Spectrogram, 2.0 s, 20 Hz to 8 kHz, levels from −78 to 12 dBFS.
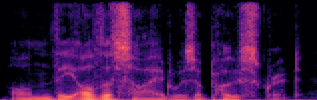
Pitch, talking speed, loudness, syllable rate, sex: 90 Hz, 210 wpm, -19 LUFS, 5.0 syllables/s, male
